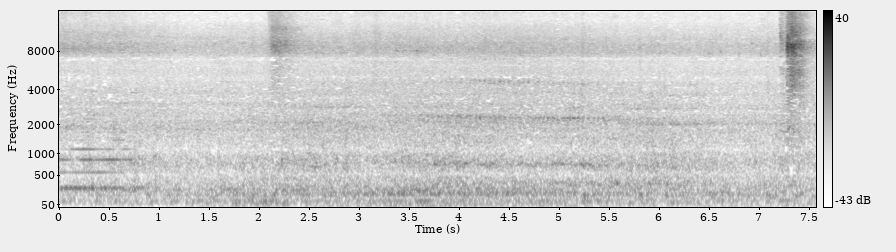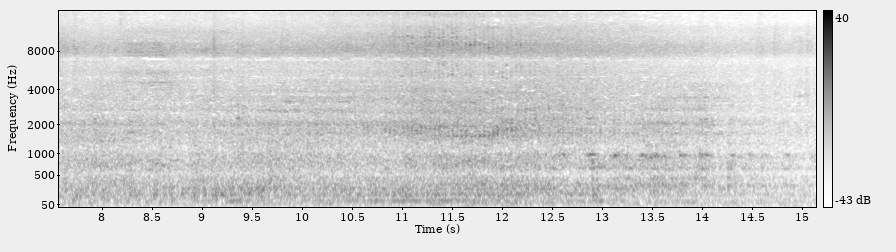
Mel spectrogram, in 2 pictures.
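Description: An electric local train (EMU) running past close by, a steady rumble of wheels on the rails with two sharp clicks. The tail of its horn dies away at the very start, and the noise fades as the last coach goes by near the end.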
